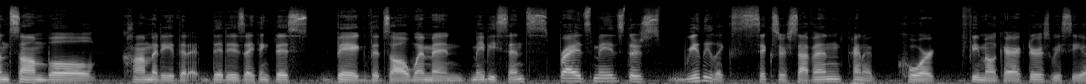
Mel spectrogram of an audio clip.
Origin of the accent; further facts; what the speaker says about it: California, United States; I'm from California. I'm not really sure what autumn tastes like.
